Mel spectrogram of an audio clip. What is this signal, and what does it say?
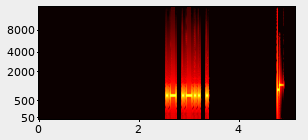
Morse code, heard as a keyed tone, about 28 wpm, 700 Hz. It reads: ALE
